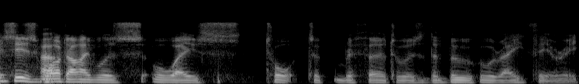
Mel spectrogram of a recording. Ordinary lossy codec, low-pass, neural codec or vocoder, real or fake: AAC, 48 kbps; 7.2 kHz; none; real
